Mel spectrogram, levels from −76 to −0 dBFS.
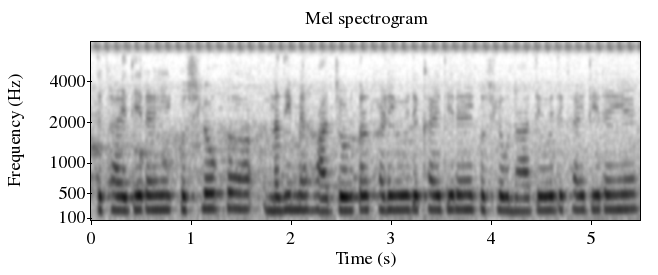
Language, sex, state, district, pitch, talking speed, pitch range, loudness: Hindi, female, Chhattisgarh, Raigarh, 235 Hz, 285 wpm, 230-240 Hz, -15 LUFS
